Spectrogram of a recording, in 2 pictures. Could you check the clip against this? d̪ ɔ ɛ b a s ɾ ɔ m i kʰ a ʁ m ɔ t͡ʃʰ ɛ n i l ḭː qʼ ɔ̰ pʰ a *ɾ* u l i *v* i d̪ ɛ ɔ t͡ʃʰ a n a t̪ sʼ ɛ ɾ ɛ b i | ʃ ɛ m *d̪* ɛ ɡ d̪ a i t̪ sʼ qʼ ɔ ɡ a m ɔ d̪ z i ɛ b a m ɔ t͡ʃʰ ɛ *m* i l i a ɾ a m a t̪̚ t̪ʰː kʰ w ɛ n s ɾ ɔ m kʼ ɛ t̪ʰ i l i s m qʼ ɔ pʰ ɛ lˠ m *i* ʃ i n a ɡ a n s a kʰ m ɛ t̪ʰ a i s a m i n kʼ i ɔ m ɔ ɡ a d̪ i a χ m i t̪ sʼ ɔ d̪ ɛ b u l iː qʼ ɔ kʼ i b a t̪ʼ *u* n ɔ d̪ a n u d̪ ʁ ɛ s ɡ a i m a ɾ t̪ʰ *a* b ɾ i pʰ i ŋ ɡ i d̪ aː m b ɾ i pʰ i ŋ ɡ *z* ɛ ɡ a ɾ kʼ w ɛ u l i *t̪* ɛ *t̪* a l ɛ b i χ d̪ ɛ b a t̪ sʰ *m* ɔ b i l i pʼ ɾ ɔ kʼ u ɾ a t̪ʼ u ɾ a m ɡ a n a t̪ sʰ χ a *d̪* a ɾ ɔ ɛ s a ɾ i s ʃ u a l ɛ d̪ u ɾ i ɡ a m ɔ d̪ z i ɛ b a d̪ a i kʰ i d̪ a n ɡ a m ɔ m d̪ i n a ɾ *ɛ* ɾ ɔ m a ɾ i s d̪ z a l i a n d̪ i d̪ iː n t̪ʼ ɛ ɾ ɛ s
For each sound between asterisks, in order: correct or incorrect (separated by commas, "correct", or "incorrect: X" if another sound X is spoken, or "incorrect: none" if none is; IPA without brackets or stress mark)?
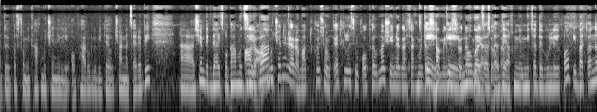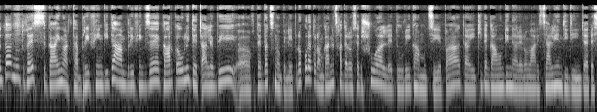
correct, correct, correct, incorrect: n, incorrect: a, incorrect: ɔ, correct, correct, incorrect: d̪, incorrect: t̪ʼ, incorrect: n, correct, correct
